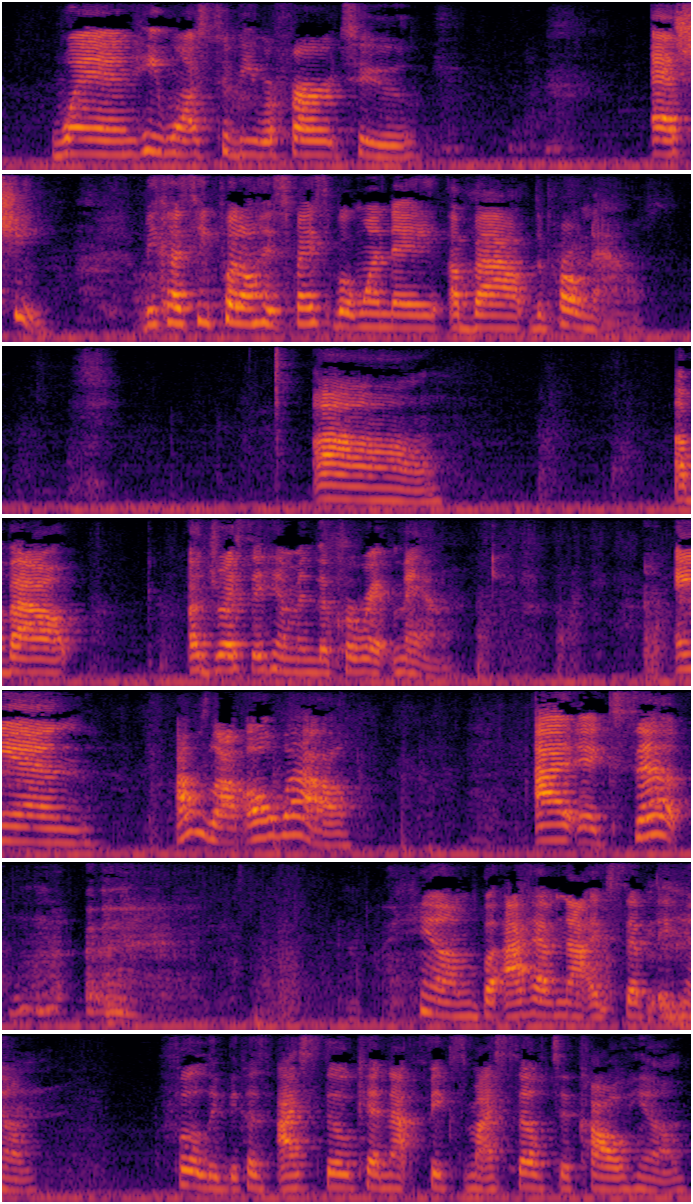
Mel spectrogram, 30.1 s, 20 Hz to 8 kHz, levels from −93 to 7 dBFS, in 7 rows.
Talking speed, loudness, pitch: 105 wpm, -25 LUFS, 190 Hz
